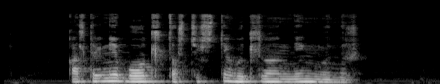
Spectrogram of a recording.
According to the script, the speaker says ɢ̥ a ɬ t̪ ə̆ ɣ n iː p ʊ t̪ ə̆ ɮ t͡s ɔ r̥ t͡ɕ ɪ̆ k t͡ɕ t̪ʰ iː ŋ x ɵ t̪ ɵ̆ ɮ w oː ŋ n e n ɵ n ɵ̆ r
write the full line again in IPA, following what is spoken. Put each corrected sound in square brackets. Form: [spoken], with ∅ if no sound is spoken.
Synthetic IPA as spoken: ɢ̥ a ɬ t̪ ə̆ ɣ n iː p [ʊː] t̪ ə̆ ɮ t͡s ɔ r̥ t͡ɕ ɪ̆ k t͡ɕ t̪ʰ iː ŋ x ɵ t̪ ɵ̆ ɮ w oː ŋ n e [ŋ] ɵ n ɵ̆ r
